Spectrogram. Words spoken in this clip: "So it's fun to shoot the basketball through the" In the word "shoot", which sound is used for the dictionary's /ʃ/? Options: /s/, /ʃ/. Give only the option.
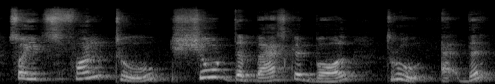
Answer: /ʃ/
